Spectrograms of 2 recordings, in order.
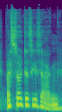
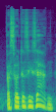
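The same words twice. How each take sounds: First: Higher-pitched, wondering repeat of the question; raised repeat question. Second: Said in the usual way. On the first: A narrator's reading. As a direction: ask it higher, searching for words. Repeated question, second take more anxious.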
